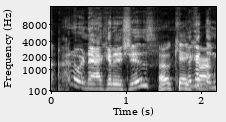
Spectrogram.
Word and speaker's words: Natchitoches: minute wait a minute Natchitoches nothing sounds like how it's spelled in Louisiana bill says is that near New Orleans all right I know where nakanish is okay we got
